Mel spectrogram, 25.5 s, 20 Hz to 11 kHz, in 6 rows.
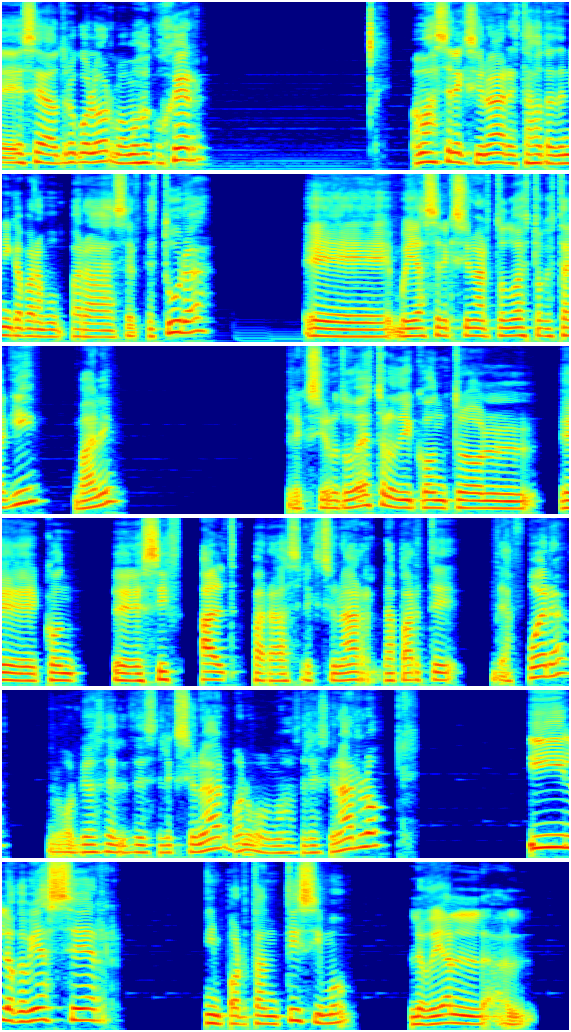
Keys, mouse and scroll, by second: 0.1 middle click, 1.4 Tab, 2.2 middle click, 2.7 right click, 4.1 click, 4.8 click, 5.3 right click, 5.6 shift+right click, 5.9 shift+right click, 6.3 right click, 6.6 middle click, 7.3 shift+right click, 7.9 shift+right click, 8.2 shift+right click, 8.6 shift+right click, 8.9 shift+right click, 9.6 middle click, 10.2 shift+right click, 10.9 shift+right click, 14.8 alt+shift+right click, 15.5 alt+shift+right click, 16.1 right click, 16.4 alt+shift+right click, 16.8 alt+shift+right click, 17.0 shift+right click, 17.4 shift+right click, 17.6 shift+right click, 17.9 shift+right click, 18.3 shift+right click, 18.6 shift+right click, 18.8 shift+right click, 19.2 shift+right click, 19.6 middle click, 20.1 shift+right click, 20.4 shift+right click, 20.8 shift+right click, 21.0 shift+right click, 22.2 shift+right click, 22.5 shift+right click, 22.9 shift+right click, 23.2 shift+right click, 23.5 shift+right click.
